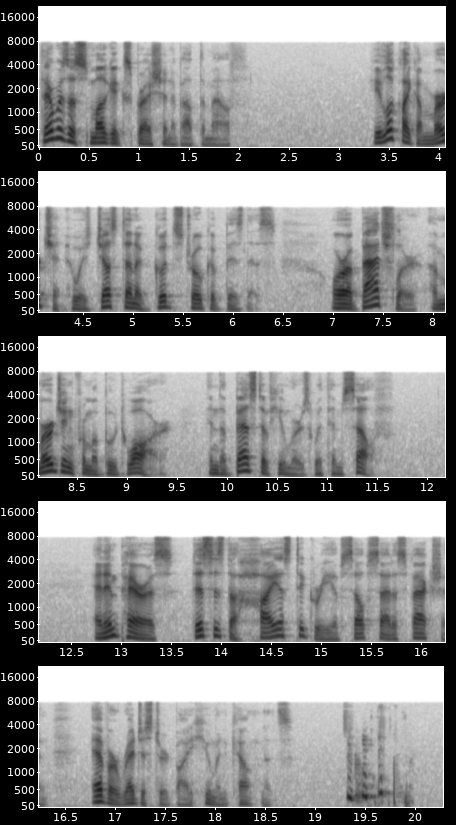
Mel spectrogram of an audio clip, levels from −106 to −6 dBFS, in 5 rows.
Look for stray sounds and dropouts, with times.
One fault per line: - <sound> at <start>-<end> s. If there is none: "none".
- laugh at 19.3-20.0 s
